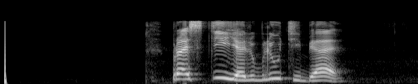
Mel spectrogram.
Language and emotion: Russian, angry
